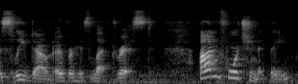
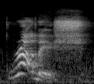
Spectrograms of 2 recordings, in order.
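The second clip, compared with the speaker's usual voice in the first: loud, high spluttering retort; 9 semitones higher, 9 dB louder than usual. Acted. Curry to Gruber, loud spluttering retort. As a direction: splutter it out in outrage. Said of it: "spluttered Mister Curry".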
